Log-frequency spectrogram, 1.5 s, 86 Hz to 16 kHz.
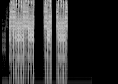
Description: دانلود صدای ربات 12 از ساعد نیوز با لینک مستقیم و کیفیت بالا
جلوه های صوتی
